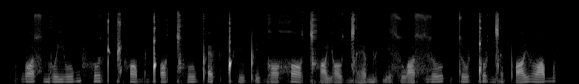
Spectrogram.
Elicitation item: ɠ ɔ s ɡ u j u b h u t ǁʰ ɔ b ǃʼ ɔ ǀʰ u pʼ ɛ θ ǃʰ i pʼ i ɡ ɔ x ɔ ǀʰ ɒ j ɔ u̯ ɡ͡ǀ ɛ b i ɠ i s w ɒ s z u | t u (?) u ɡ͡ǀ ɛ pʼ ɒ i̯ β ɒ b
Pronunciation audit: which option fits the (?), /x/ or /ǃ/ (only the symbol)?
ǃ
